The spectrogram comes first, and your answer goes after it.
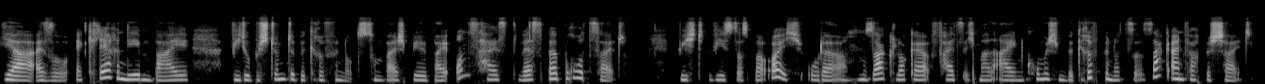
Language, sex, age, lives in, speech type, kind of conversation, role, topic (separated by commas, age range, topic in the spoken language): German, female, 18-19, Germany, read, expert-assistant, expert, Wie finde ich im Gespräch leichter heraus, was mein Gegenüber wirklich meint?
